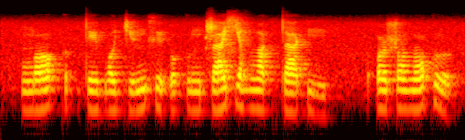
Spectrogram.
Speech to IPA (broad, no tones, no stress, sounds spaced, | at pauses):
ŋ ɔ k | t e b ɔ c ɪ ŋ x ɪ ʔ o k ʊ ŋ ʈ͡ʂ a ɕ ɛ z ðˤ i k t a k i | ʔ ɔ ʂ u ðˤ u k ʊ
